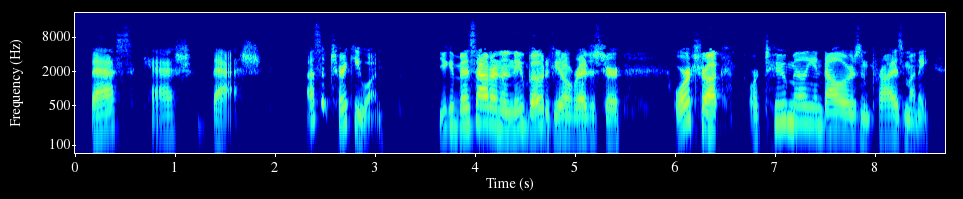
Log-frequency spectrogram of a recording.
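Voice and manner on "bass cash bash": whispered slowly, each word deliberate. Speaker promoting a fishing tournament retries a tricky name, saying it slowly. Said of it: "I still can't even say it slow".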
